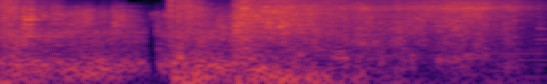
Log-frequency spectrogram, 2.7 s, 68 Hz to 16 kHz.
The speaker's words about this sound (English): 1984, not a good year for sound effects when it came to gunshots, but I feel like this sounded all right. This is most of the movie sounded like this, so here's some of that.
